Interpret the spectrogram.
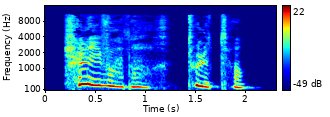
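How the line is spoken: Moaning. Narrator (French): gémit Mrs

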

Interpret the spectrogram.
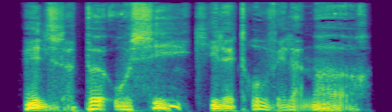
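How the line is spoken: Weak, careful articulation. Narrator (French): articula faiblement Robin

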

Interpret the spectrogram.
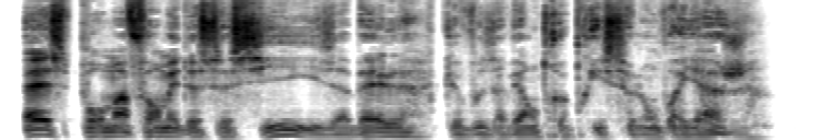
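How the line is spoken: Cold king's question. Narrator (French): demanda le roi d'une voix sans chaleur

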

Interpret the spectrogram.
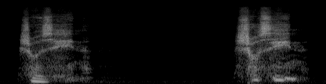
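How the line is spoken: Very faint murmur. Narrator (French): murmura-t-il si bas qu'elle ne l'entendit point

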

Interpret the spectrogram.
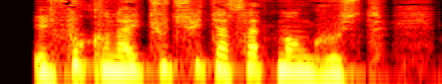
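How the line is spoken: Feverish voice. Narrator (French): dit Ginny d'une voix fébrile

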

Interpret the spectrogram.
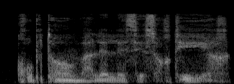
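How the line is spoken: Murmuring. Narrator (French): murmura Maugrey à Dumbledore

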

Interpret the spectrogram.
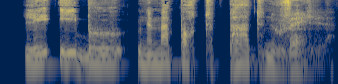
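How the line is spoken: Flat toneless voice. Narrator (French): affirma-t-il d'une voix sans timbre

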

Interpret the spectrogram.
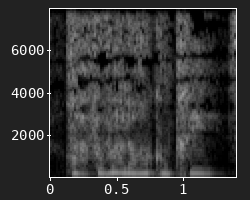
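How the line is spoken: Exclaimed. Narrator (French): s'écria Hermione

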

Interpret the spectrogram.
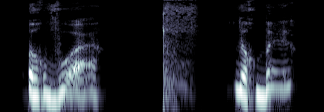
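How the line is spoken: Sobbing. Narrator (French): sanglota Hagrid

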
